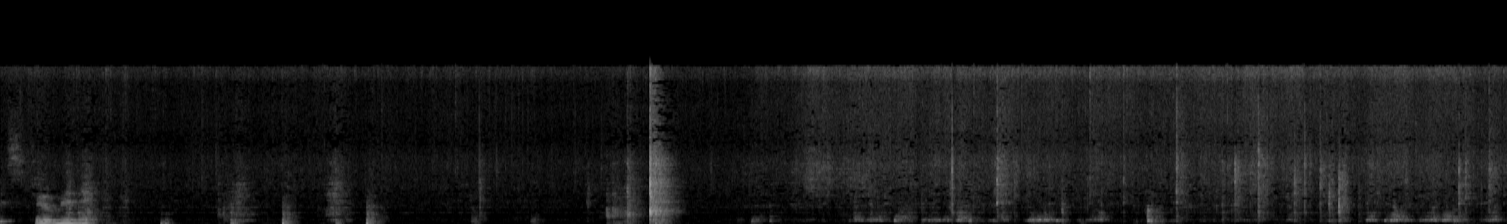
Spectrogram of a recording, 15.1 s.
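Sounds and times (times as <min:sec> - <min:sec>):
onions frying in oil: 0:00.0 - 0:15.0
spatula stirring pot: 0:00.7 - 0:03.8, 0:07.4 - 0:15.0.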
